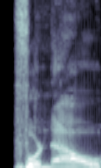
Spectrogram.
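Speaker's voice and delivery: mock sinister, playfully ominous tone. Answering someone who says they own this place: mock ominous. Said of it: "that was ominous".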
